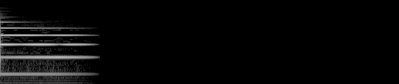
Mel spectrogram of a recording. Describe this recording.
bell003mono
A simple short decay bell sound from a small bowl bell.
bell, ding, metal, mono, one-shot, short, tinny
